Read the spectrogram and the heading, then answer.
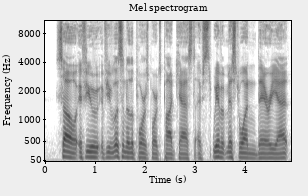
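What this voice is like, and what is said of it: Hoarse, strained voice. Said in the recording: “my voice, something's going on, folks. My voice is struggling. ... very hoarse ... laryngitis inflammation in my throat”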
